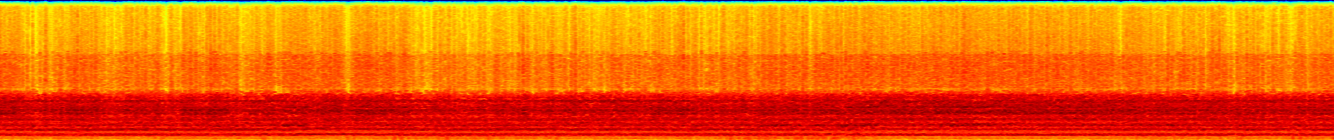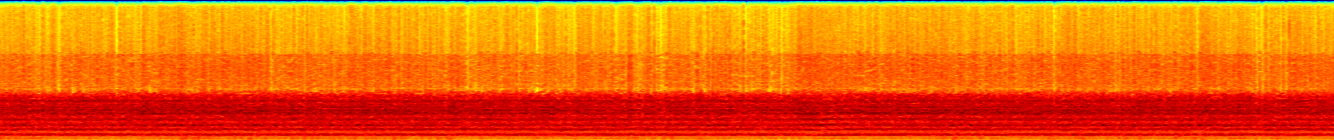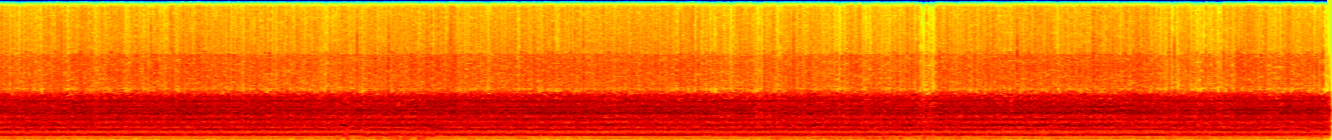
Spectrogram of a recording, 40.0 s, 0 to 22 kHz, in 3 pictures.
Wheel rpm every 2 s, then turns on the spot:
220, 240, 220, 230, 220, 230, 230, 230, 230, 230, 230, 230, 230, 230, 230, 230, 230, 230, 220, 180.
none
